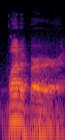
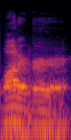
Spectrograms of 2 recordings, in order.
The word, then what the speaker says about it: Whataburger: It's Whataburger, not Waterburger.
